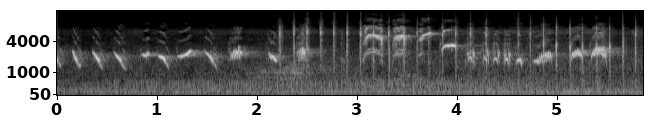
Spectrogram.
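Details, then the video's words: Greater green leafbird in full song, giving rapid downslurred whistles, then a dense medley of high twittering notes, clicks and bright warbled phrases, over a low background rumble. "cucak ijo gacor"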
